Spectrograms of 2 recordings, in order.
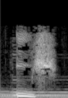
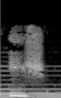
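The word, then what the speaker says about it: eesh: Today's word is Ish, which means father, and is spelled E-E-S-H. A person might say, Do Ish Awawaita, which means her father is sitting there.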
